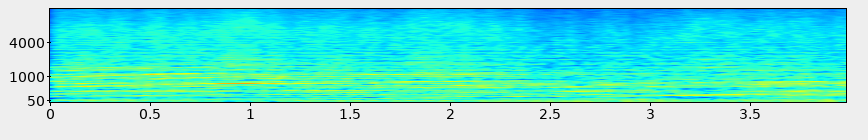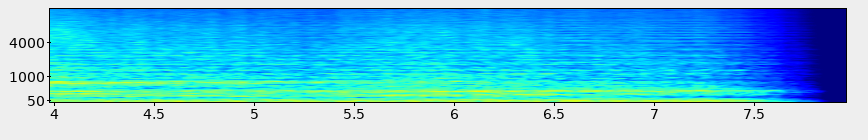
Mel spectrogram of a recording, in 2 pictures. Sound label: Ascend Warp Slow Build Up Static Swell; Blastwave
